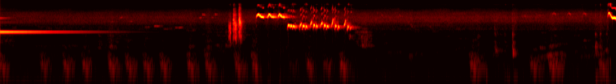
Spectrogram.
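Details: Brown-chested jungle flycatcher song meant to seek a rival: after a fading steady tone and a sharp burst, a high whistled note leads into a fast descending string of bright, slurred notes lasting about a second, then quiet.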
